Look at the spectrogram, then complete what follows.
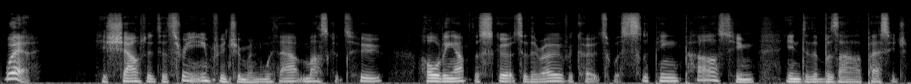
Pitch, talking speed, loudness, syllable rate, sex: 135 Hz, 160 wpm, -22 LUFS, 5.2 syllables/s, male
